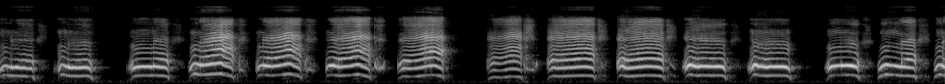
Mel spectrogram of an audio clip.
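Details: Baby crying for the nipple: rhythmic, repeated infant cry bursts, about 90 a minute, a normal hunger cry.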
